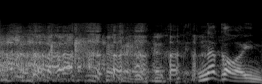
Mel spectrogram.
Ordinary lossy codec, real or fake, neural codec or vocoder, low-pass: none; real; none; 7.2 kHz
